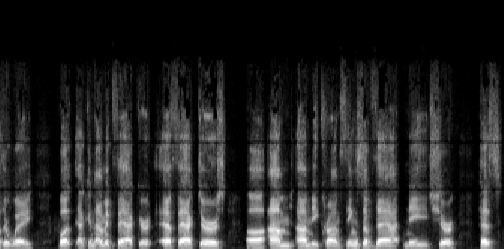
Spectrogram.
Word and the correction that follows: Omicron: Omicron. And please. Omicron. Make- yes. – Omicron, not Omnicron, but it's okay.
